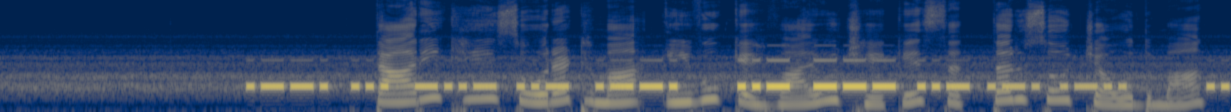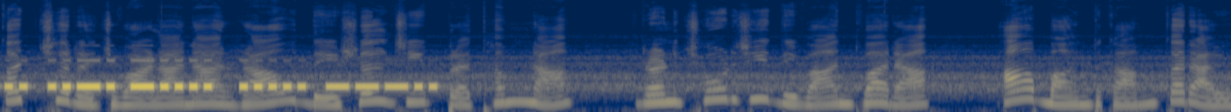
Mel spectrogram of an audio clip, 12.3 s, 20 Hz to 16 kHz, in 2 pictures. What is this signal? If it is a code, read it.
Morse code, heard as a keyed tone, hand-sent with a paddle, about 33 wpm, 790 Hz, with radio static, fading and speech in Gujarati. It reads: PSXUP UOURL HF658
